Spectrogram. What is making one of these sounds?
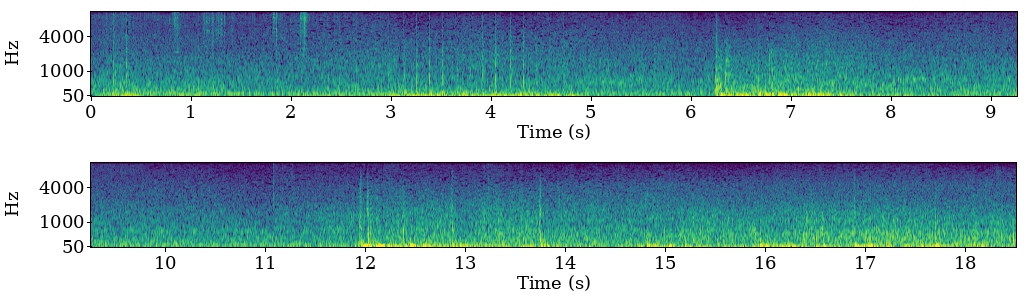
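A tank engine rumbles steadily as tracks clank over the ground.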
